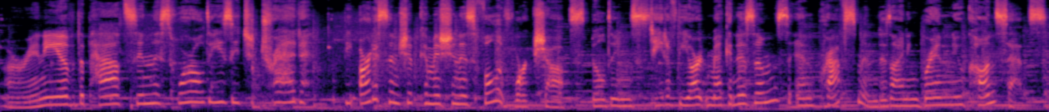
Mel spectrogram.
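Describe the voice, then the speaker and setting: A woman's voice: high voice, expressive, moderate pace, music in the background. A woman playing a composed, polite, cautious young guide in a video game, explaining things in a formal manner. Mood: calm, cautioning. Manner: formal, expository. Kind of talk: video game dialogue acting.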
